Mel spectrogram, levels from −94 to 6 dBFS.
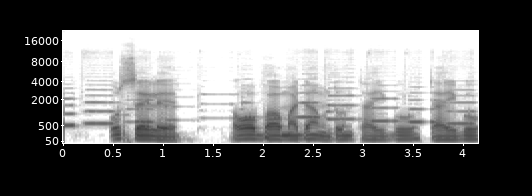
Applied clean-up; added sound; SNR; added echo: neural mask model RNNoise.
